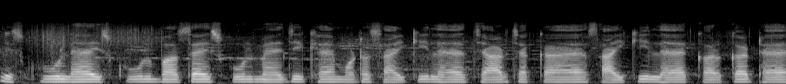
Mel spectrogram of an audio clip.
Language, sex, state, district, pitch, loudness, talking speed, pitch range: Hindi, male, Chandigarh, Chandigarh, 115 Hz, -19 LUFS, 130 wpm, 110-120 Hz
